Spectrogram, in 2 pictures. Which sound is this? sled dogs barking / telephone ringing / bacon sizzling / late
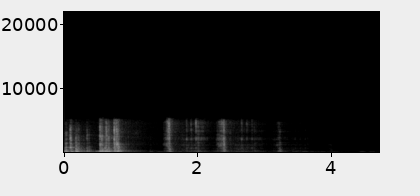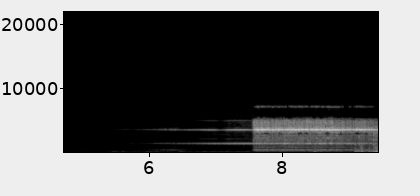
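telephone ringing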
